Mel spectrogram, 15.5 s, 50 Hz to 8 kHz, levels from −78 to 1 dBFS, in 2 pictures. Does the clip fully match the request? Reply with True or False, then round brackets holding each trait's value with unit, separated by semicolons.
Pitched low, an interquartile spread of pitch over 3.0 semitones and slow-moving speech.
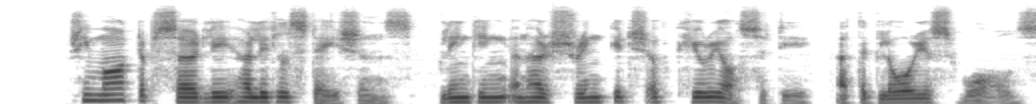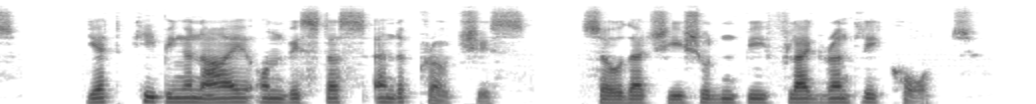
True (115 Hz; 3.4 semitones; 120 wpm)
